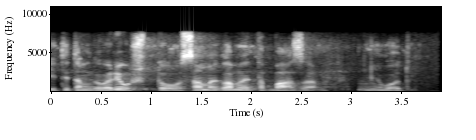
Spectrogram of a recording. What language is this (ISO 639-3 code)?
rus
